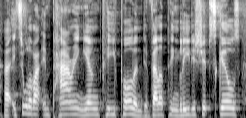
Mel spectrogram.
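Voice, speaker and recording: A male host with a fairly high voice introduces a contestant at a live competition. He reads out the background in a measured way, then lifts his voice into a rousing call for applause. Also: flat delivery. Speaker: event host.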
